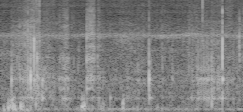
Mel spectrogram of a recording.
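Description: Scattered soft clicks and knocks over low background noise, with a faint steady high-pitched tone.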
